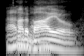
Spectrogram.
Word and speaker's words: Adebayo: casey how do you say his last name adebayo adebayo um great player and just like jimmy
